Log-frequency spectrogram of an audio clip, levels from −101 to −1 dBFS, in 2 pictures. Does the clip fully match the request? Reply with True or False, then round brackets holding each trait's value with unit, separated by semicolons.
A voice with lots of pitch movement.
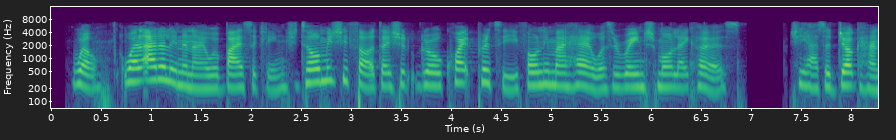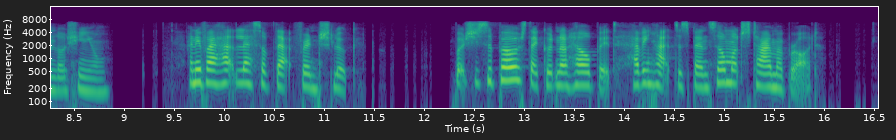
False (4.0 semitones)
